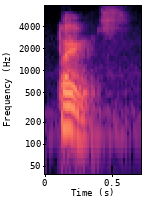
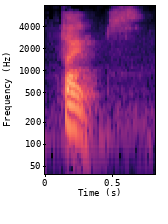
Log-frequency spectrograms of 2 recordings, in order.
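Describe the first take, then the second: No difference in how they are said.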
